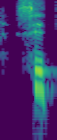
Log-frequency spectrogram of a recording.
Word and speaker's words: c'est: Make liaison here. C'est ta. T is pronounced. Otherwise, independently, the T is not pronounced. It's c'est. And it just sounds like c'est en anglais. But when there is a vowel next to it, so c'est ta.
